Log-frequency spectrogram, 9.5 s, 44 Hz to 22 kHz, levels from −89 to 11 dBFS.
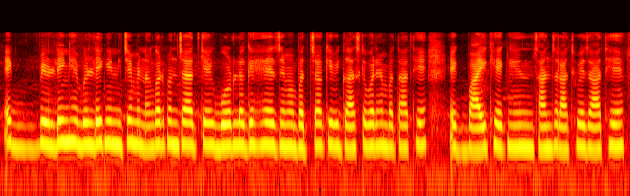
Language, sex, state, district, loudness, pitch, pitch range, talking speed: Hindi, female, Chhattisgarh, Raigarh, -16 LUFS, 215 Hz, 205-225 Hz, 205 wpm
